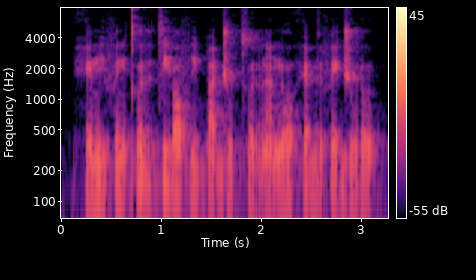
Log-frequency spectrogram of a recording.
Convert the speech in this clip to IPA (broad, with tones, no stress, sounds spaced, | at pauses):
h e˨ m i˨ f ɪ˨ n kʼ ʊ˦ r t͡s i˦˨ ɾ ɔ˦ f i˨ b a˨ d͡ʒ u˦ tʰ ʊ˦ r ã˨ n oː˦ h ɛ˦ b ɪ˦ f e˦˨ d͡ʒ u˦ ɾ ʊ˦˨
